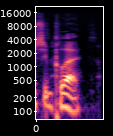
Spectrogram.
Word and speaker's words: Suplee: How did I say it? Suplee or Suplee? Suplee.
